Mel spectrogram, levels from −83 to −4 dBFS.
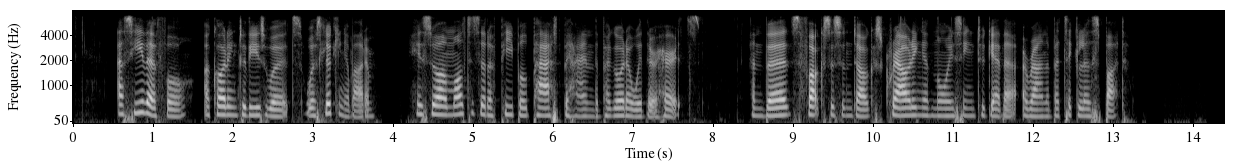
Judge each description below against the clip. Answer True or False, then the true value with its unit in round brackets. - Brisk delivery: False (155 wpm)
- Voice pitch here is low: False (205 Hz)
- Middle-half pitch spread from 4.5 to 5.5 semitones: False (2.4 semitones)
